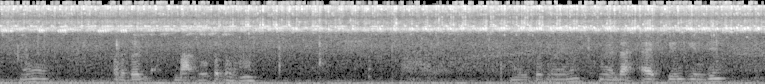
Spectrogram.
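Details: Steady, high-pitched pulsed chirping from many domesticated para crickets (black crickets), with scattered bursts of people's speech throughout.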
